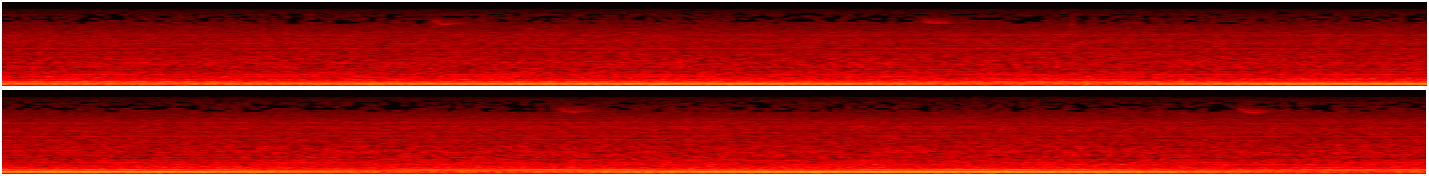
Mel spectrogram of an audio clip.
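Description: A lawn mower engine hums steadily while cutting grass.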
